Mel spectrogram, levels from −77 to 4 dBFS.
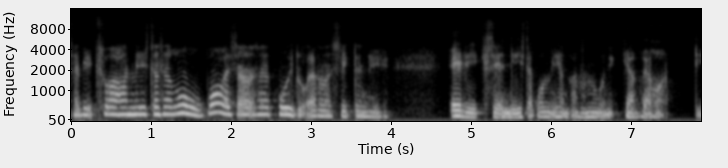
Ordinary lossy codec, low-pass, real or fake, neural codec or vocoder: Opus, 24 kbps; 14.4 kHz; fake; codec, 32 kHz, 1.9 kbps, SNAC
